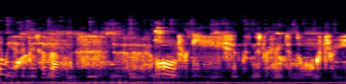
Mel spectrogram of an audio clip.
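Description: A man talking with a thin, telephone-like sound and music underneath.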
